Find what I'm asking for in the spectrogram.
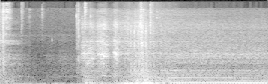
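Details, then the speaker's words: Honda Civic EF hatchback after swapping its leaking re-welded exhaust manifold for one borrowed from a wagon: brief crank, then a low, even idle rumble with no puffing or ticking leak; much quieter, accelerates better. "much quieter definitely feels like it's running better just from that acceleration"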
